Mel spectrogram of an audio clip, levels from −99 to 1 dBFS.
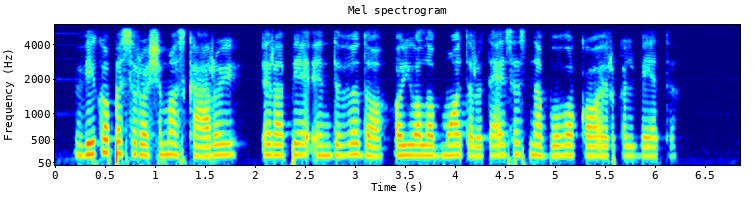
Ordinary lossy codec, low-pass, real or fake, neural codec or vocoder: Opus, 64 kbps; 5.4 kHz; real; none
